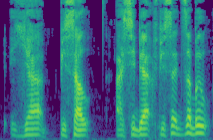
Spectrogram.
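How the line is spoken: Stammering. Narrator (Russian): заикаясь, ответил он

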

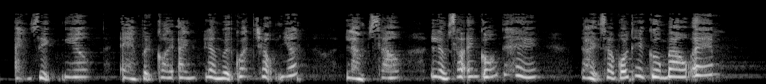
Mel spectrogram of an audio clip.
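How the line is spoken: Hoarse, choked sobbing. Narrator (Vietnamese): Dương Lưu Vân càng khóc càng đau lòng hơn, giọng nói khàn khàn nghẹn ngào

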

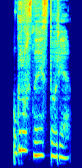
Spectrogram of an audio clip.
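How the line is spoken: Sighing, glum. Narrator (Russian): вздохнула я, хмурясь

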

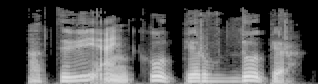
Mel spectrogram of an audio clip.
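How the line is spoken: Hiss. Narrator (Russian): прошипел Пупс

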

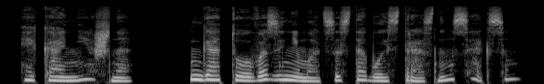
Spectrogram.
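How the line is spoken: Intimate whisper. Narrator (Russian): прошептать

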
